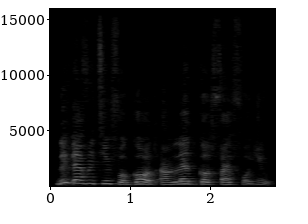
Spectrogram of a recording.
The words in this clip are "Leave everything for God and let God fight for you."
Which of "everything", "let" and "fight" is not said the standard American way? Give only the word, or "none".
everything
